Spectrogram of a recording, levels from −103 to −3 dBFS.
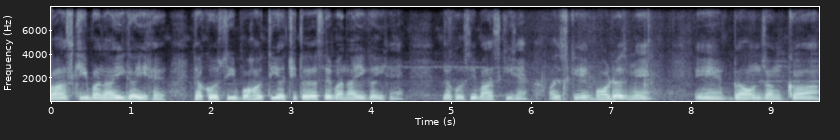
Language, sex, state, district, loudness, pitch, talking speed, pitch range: Hindi, male, Uttar Pradesh, Jyotiba Phule Nagar, -15 LUFS, 155 Hz, 170 wpm, 150-160 Hz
